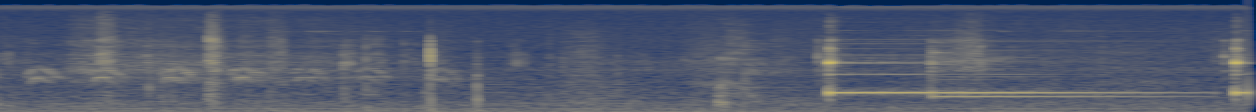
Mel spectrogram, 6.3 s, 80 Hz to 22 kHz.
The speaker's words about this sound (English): I want to know whose doorbell rings like 3 fucking times without pushing the button.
